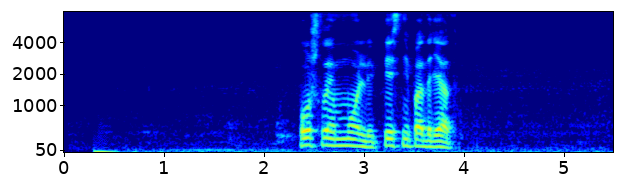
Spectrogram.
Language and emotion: Russian, neutral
